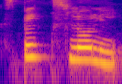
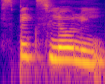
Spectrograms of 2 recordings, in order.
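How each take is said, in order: First: Each word drawn out slowly; slow, careful repeat. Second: Said in the usual way. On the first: Shown as a demonstration. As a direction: say it slowly, like a teacher modelling. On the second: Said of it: "धीरे बात करो।".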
